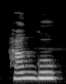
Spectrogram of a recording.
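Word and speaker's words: 한국: they can be written the same way the pronunciation is slightly different hanguk and then if you look at japanese it's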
